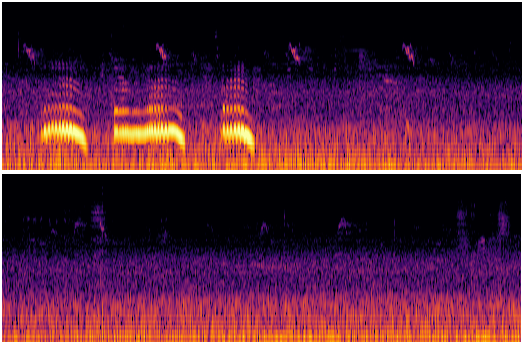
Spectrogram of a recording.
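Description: Three low, throaty pigeon coos in quick succession near the start, then only a steady Manhattan street hum with faint distant chirps.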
